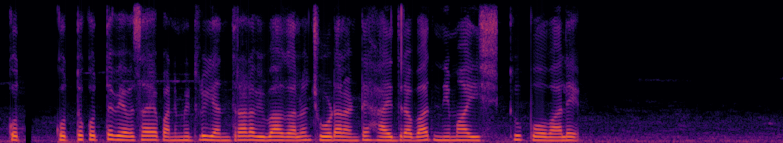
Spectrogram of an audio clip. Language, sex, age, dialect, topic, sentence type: Telugu, female, 18-24, Telangana, agriculture, statement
